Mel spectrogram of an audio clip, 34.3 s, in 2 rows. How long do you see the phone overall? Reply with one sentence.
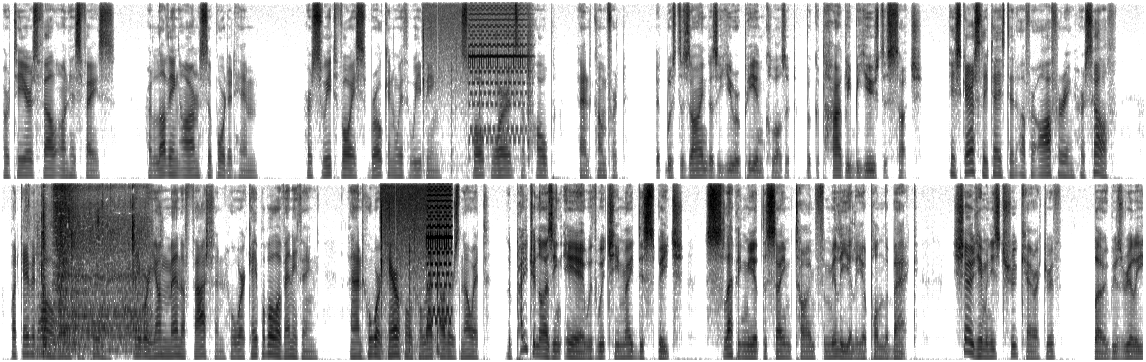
You can hear the phone for 3 seconds altogether.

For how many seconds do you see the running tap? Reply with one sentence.
The running tap can be heard for 2 seconds in total.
